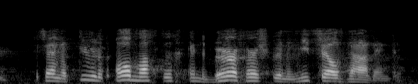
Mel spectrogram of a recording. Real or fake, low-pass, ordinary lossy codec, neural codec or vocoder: fake; 5.4 kHz; none; codec, 32 kHz, 1.9 kbps, SNAC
